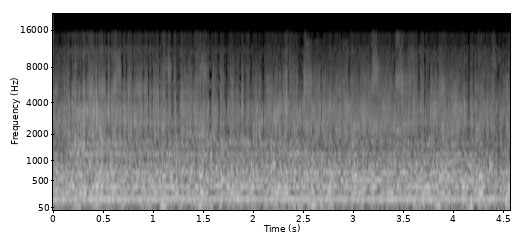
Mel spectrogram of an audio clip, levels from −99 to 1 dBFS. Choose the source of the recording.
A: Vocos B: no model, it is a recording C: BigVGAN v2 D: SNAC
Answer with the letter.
C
